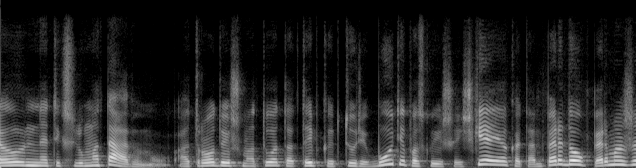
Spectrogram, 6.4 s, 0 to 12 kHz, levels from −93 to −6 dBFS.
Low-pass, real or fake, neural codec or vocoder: 10.8 kHz; fake; codec, 24 kHz, 1.2 kbps, DualCodec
